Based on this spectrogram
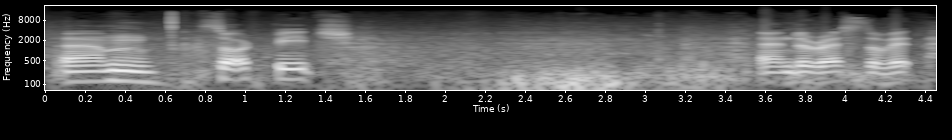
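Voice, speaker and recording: Male travel vlogger, unhurried and halting with fillers, outdoors with faint noise behind. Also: medium pitch, fairly even intonation. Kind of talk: casual vlog narration. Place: outdoors on a rainy coast.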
